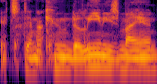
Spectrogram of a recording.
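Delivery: put-on Southern accent. Imitating an older conspiracy theorist guy, in a put-on southern accent. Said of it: "we imitate like that conspiracy theorist, like older conspiracy theorist guy with a southern accent".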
